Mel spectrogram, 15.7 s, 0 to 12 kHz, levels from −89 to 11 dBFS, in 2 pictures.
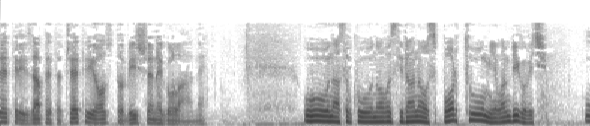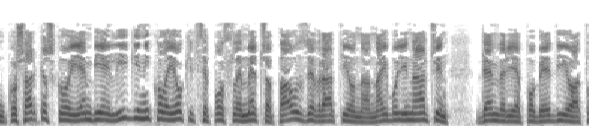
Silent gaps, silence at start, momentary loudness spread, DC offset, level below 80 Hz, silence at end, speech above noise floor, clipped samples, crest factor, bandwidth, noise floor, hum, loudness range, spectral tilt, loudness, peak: none; 0 s; 9 LU; under 0.1%; -52 dBFS; 0 s; 27 dB; under 0.1%; 16 dB; 6.6 kHz; -48 dBFS; none; 6 LU; -6.5 dB/octave; -22 LUFS; -6 dBFS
